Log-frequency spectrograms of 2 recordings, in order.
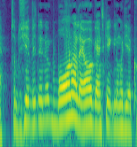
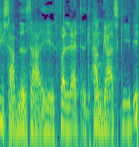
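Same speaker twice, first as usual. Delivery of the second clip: put-on dramatic narrator voice. Recalling a film retelling, the speaker mimics its dramatic narrator voice. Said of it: "sådan en dramatisk fortællerstemme".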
